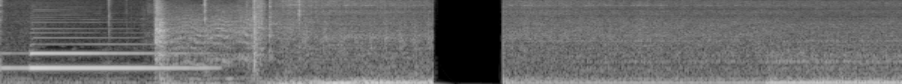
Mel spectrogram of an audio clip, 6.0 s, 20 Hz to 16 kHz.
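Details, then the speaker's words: 2001 Chevy Silverado 1500 Z71 4.8 V8 cold start at about 36°F: cranks, catches and settles into an uneven, slightly hunting idle that returns to normal when warm; ongoing for about six weeks, cause unknown. "2001 Chevy Silverado I've been having problems on a coach start where it has a like a rough idle I guess usually does it every time I started to code after that yeah when it warms up it goes back to normal"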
